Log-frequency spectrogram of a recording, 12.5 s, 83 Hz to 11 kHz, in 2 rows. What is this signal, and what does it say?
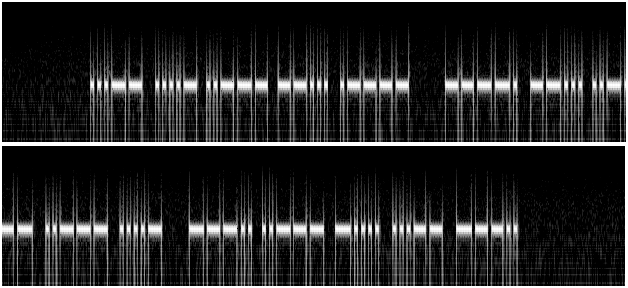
Morse code, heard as a keyed tone, hand-sent with a bug key, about 34 wpm, 610 Hz. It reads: 34271 97224 82638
